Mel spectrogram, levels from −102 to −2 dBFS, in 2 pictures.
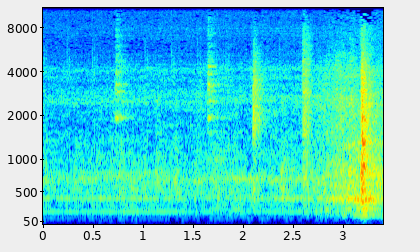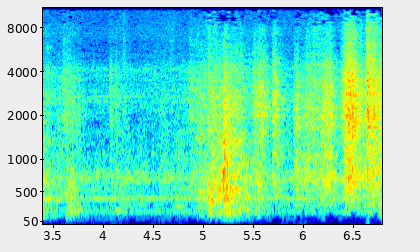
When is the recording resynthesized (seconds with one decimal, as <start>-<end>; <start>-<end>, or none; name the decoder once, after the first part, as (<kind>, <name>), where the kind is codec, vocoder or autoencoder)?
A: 1.8-2.7 (vocoder, BigVGAN v2); 4.9-6.8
